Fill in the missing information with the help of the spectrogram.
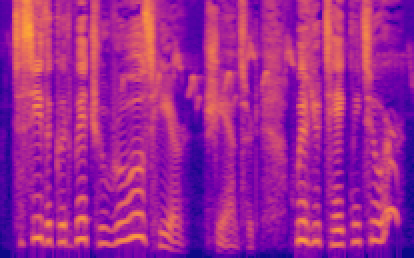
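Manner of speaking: put-on high, worried child voice; girl voice. Dorothy asking friends what to do, high worried girl. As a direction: ask anxiously.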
